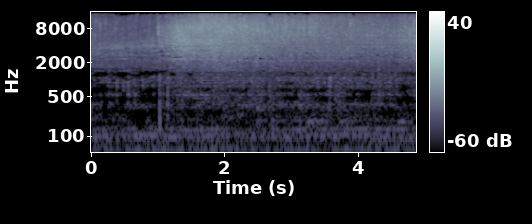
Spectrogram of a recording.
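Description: Hot oil sizzling in a pan as batter-coated winter melon pieces are dropped in to deep-fry, the hiss getting louder about a second in.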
